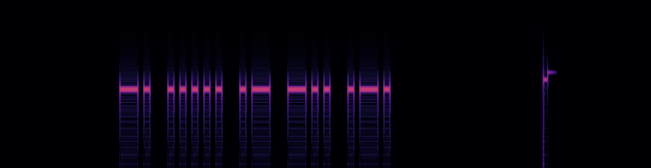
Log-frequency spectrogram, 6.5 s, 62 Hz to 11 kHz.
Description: Morse code, heard as a keyed tone, about 20 wpm, 700 Hz. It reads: N5ADR
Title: USA Call Signs - 5 Characters - 3x Character Spacing - 20wpm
